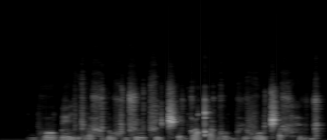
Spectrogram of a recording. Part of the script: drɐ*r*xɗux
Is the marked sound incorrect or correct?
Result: incorrect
